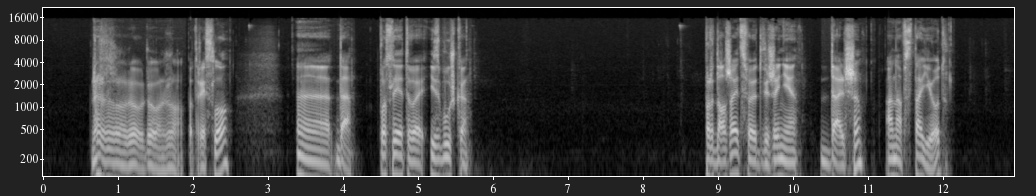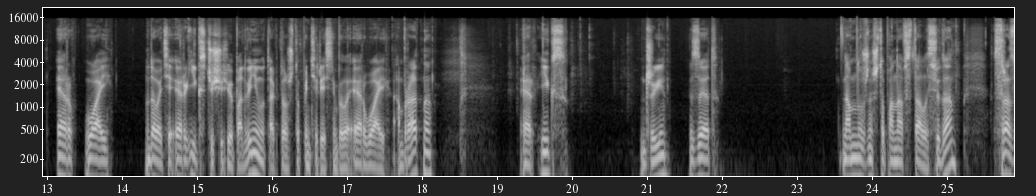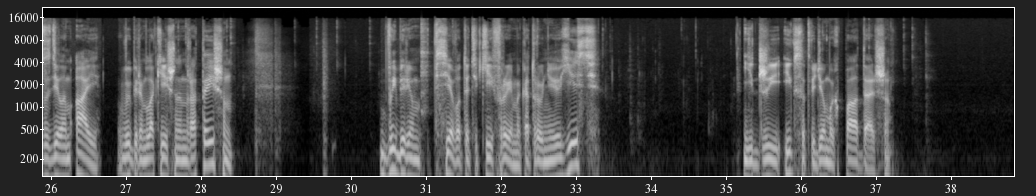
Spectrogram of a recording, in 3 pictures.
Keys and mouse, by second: 2.7 space, 3.4-5.7 drag, 5.7 space, 8.4 space, 12.0 r, 16.0 r, 19.2 r, 20.6 g, 25.6 i, 27.9 ctrl+middle click, 29.4-29.7 shift+middle drag, 29.9 ctrl+middle click, 30.6-31.1 right drag, 31.4-32.6 ctrl+middle drag, 32.9-33.4 right drag, 35.2 g, 37.4 click, 37.6 space.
